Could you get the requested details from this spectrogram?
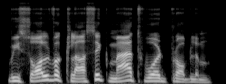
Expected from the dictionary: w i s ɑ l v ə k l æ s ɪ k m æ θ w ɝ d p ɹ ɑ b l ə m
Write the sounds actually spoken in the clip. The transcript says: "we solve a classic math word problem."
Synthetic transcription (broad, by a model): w i s ɑ l v ə k l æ s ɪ k m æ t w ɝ d p ɹ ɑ b l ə m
